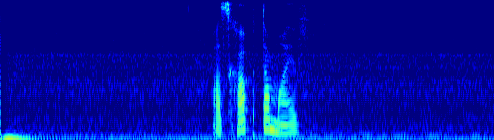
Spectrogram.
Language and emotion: Russian, neutral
